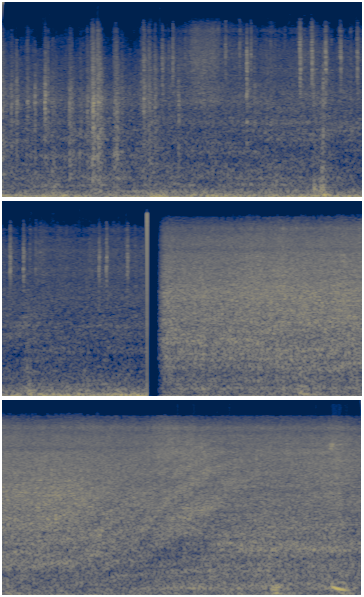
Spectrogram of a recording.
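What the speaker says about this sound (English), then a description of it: "Driving over a river." A car drives over a river bridge in pouring rain, a steady loud road and tire rumble that cuts abruptly midway into a broader rushing wash of wet road noise.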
